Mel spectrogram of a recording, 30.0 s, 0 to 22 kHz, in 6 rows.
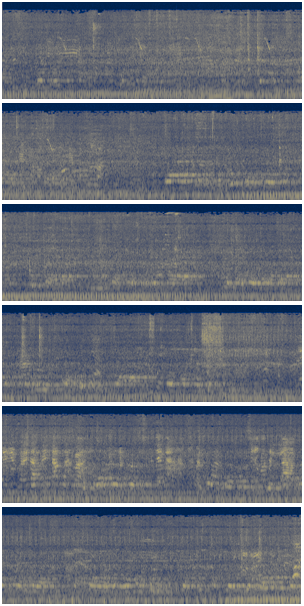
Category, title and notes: Soundscapes > Urban
Street Ambience, Bak Peng, Thailand (March 20, 2019)
Ambient recording of street life in Bak Peng, Thailand, from March 20, 2019. Features local activity, people, motorbikes, and typical urban sounds.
